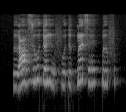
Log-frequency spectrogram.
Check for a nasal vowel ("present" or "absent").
present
